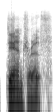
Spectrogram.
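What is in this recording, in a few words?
"dandruff", American English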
